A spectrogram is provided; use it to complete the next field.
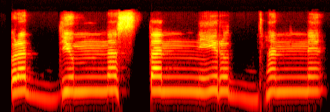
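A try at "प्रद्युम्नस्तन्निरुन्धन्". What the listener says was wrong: Nirundhan. Nirundhan. You are saying Nirundhan and you are saying it together. Nirun. The nakara is not heard. Nirundhan.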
